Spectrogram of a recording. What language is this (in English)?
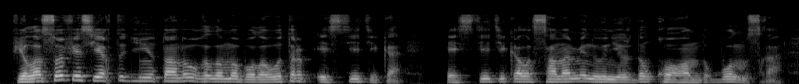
Kazakh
